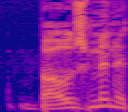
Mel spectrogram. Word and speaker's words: Boseman: I know he wasn't Jackie Robinson, but he was in the movie that Chadwick Boseman, is that how you say his name? – Yeah, he what a heartbreaking story.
